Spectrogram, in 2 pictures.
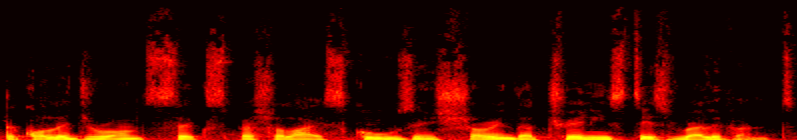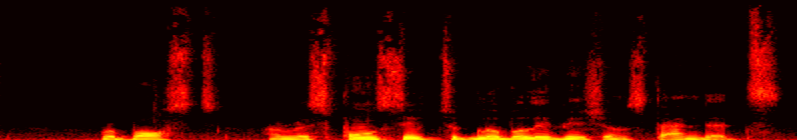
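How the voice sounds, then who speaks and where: A man's voice: on the low side, animated, normal speed, warm tone, dry recording. A man with a Nigerian accent narrating a scripted news feature as a reporter, with background noise.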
